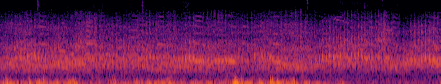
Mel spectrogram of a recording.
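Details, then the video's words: Sandhill crane flock at Jasper Pulaski Fish and Wildlife Area, trilling and chatting in a steady crowd-like chorus, a few louder rolling trills emerging, over low rumbling background noise. "Sandhill cranes trilling and chatting"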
